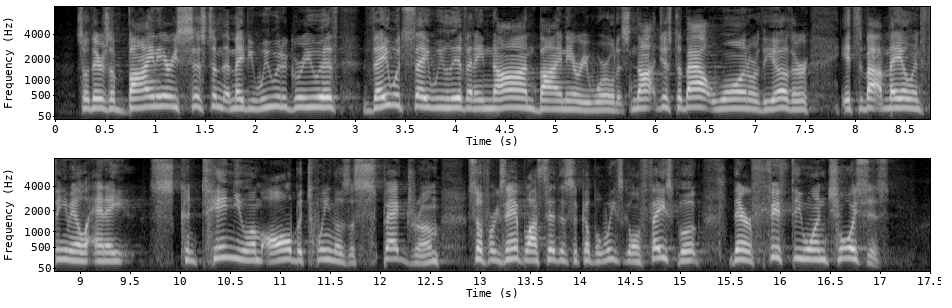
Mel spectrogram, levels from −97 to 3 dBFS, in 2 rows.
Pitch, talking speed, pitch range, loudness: 205 Hz, 200 wpm, 190-220 Hz, -24 LUFS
